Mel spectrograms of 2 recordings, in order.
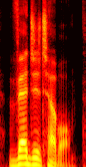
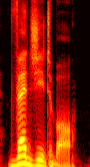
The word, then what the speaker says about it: vegetable: it with four syllables, vegetable. But, you know, in natural everyday speech, you'll almost always hear it with just three, vegetable.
